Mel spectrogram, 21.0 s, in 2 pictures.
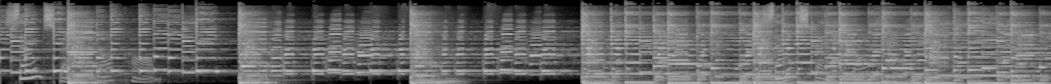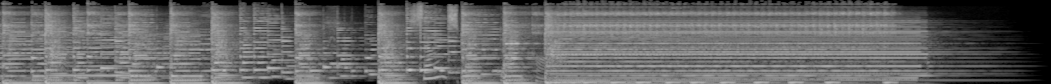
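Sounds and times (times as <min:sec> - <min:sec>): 
tavern tarantella dance music: 0:00.1 - 0:01.6, 0:02.4 - 0:19.7.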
